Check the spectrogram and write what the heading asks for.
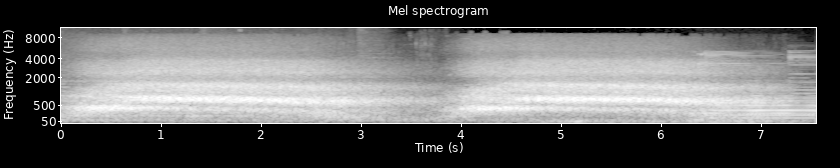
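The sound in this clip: A poverty-stricken population's crowd cheers in two long, loud roars of massed voices, each lasting several seconds. The sound dips briefly between the two surges.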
